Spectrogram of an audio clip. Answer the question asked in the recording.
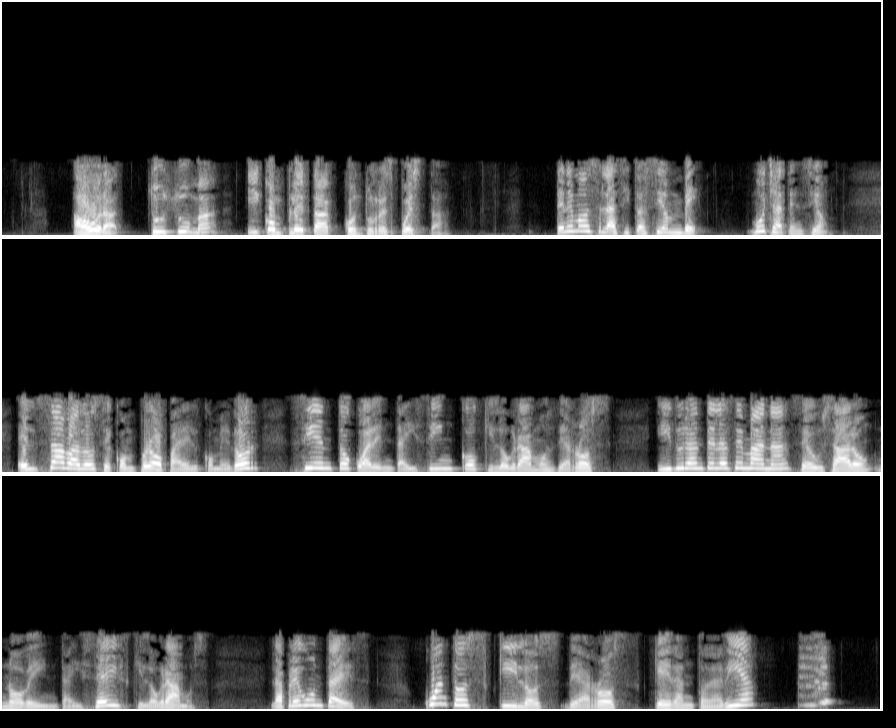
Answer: La letra B tiene como respuesta 49 kilogramos.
